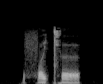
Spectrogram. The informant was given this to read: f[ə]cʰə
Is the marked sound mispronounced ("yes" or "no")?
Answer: yes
